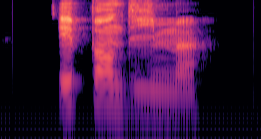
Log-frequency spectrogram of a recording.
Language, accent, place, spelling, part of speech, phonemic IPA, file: French, France, Lyon, épendyme, noun, /e.pɑ̃.dim/, LL-Q150 (fra)-épendyme.wav
- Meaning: ependyma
